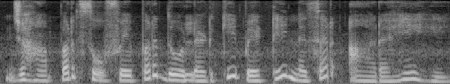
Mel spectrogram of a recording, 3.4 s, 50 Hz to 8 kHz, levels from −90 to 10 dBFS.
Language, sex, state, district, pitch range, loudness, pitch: Hindi, female, Rajasthan, Jaipur, 175-230 Hz, -17 LUFS, 185 Hz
